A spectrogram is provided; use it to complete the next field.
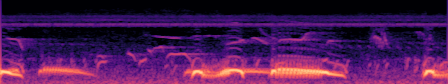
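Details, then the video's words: Spotted dove kept to attract wild birds; a long, level coo sliding down at the end, then wavering paired coos and an extended falling coo, with soft chirps behind. "Tekukur Dengan Daya Panggil Yg Unik Bikin Burung Liar jadi Emosi"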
